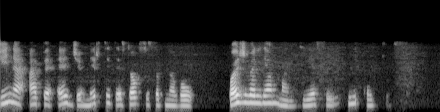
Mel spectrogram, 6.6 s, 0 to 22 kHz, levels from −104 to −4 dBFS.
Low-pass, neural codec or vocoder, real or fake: 5.4 kHz; none; real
